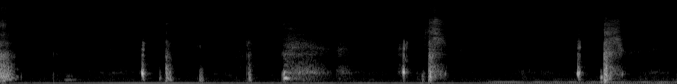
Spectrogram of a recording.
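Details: Rapid sneezing fit attributed to pollen, initially stifled, with watering eyes and nose growing stuffier each sneeze; a run of sharp explosive sneezes, roughly eight in under seven seconds.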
